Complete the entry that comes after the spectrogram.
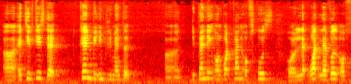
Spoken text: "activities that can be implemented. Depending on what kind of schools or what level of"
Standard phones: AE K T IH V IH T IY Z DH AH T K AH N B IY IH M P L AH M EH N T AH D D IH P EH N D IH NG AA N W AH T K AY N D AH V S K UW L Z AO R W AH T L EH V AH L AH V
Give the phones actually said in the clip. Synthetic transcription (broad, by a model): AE K T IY V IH T IY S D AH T K AH N B IY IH M P L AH M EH N T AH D D IH P EH N D IH NG AA N W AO T K AY N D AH F S K UW L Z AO L W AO T L EH V AH L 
